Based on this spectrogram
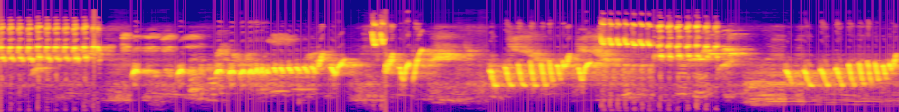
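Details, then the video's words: White-rumped shama, murai batu, of East Java, phone-recorded for a master training track: high rattles alternate with rapid series of rising whistled notes, sharp flicks and short pauses, all in quick, fierce succession. "Tembakan murai batu paling Ganas di gantangan bikin lawan ciut nyali"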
